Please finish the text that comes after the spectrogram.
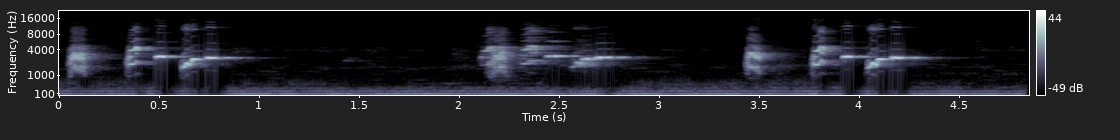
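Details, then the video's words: Three rapid bubbly phrases from a Sooty-headed bulbul, each a cluster of quick notes dropping into a short descending whistle, spaced about a second and a half apart, low mains hum underneath. "Suara burung kutilang gacor keras jelas"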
